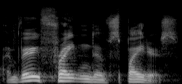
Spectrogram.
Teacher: so that T is reduced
